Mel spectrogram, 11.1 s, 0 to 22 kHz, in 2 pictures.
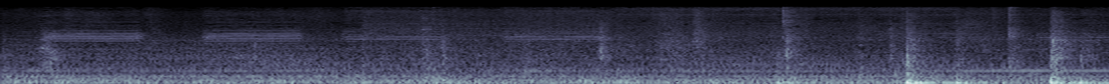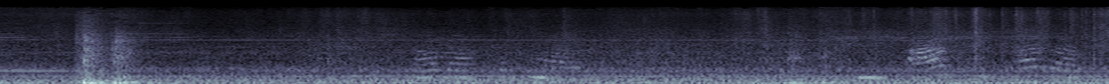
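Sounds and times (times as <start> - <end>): bus drivetrain rumble: 0.0 - 11.0
faint steady whine: 0.0 - 11.0
faint high beep: 0.2 - 6.6
heavy low thumps: 0.2 - 6.8.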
